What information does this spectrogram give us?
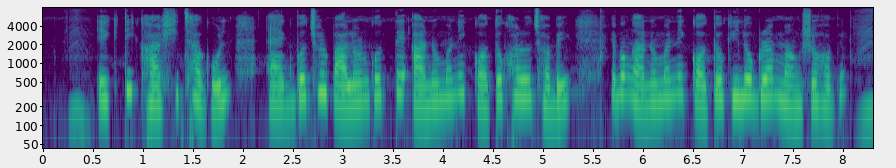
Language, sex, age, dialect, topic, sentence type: Bengali, female, 18-24, Northern/Varendri, agriculture, question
